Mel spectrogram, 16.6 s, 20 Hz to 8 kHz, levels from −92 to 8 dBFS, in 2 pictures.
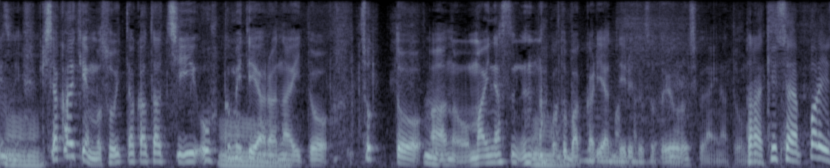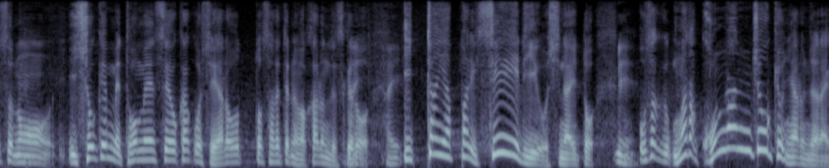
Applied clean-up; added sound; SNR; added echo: none; none; none; none.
